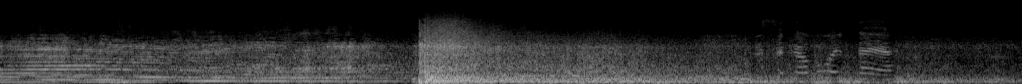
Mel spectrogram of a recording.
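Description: Engine of a Ukrainian long-range attack drone buzzing overhead in a steady, slightly falling drone for about four seconds. It ends in a sudden loud explosion as the drone hits its target, followed by a long fading rumble.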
